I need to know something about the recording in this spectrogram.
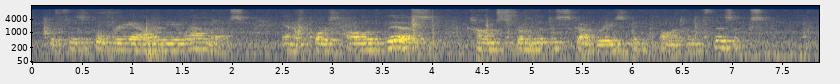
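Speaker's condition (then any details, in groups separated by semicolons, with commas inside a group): No condition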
